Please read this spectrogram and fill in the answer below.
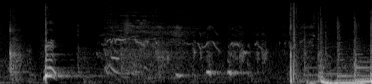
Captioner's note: laughing; upbeat music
